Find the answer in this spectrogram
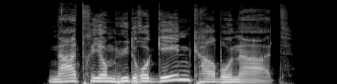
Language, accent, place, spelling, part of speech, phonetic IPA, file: German, Germany, Berlin, Natriumhydrogenkarbonat, noun, [naːtʁiʊmhydʁoˈɡeːnkaʁbonaːt], De-Natriumhydrogenkarbonat.ogg
- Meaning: alternative form of Natriumhydrogencarbonat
